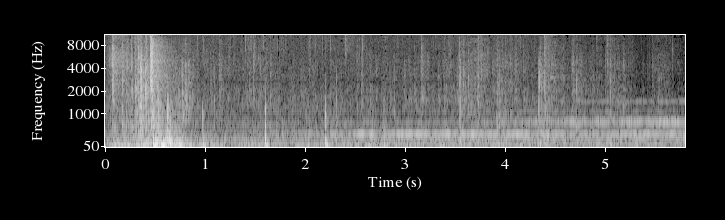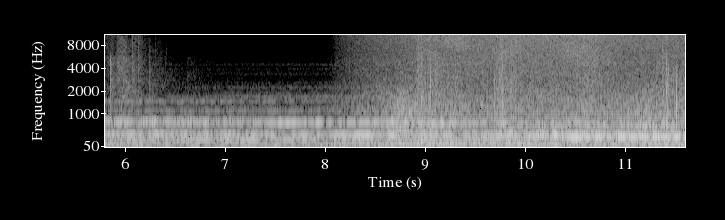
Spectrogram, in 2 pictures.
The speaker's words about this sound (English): I'll be back soon. I'm gonna lock the bedroom door.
